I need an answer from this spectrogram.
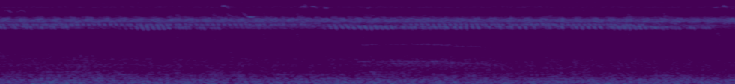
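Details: A loud, steady morning insect chorus buzzes high and unbroken, with a faint whistled bird note in the background.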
